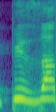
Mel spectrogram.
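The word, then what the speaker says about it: pizza: आगे देखो, अब देखो ये तो सब खाते हो ना, पिज्जा, पिज्जा, लेकिन पिज्जा तुम गलती बोलते हो, पिज्जा, ज, पिज्जा गलत है साउंड, क्या होगा सर, पिज्जा, ये पिज्जा का नहीं, पिज्जा, पिज्जा।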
